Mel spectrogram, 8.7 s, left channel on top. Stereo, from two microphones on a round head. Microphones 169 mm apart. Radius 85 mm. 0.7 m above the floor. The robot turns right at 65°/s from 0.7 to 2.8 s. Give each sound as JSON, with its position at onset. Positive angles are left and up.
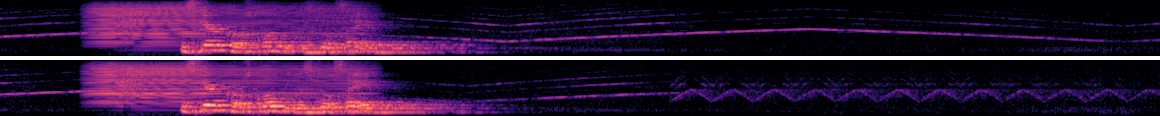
{"t": 1.4, "sound": "a man speaking", "azimuth_deg": 170, "distance_m": 0.7}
